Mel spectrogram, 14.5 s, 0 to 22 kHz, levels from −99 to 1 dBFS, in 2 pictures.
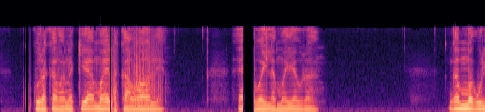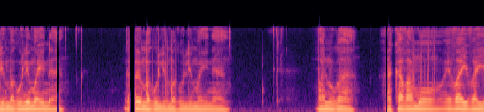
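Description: It's a speech recording over a Bluetooth headset link with two separate problems. The first is unconcealed Bluetooth headset packet loss: short holes with hard, abrupt edges at 0.35–0.49, 1.64–1.78, 3.63–3.81, 8.12–8.16, 9.21–9.30 and 13.05–13.08 s. Lost packets between headset and phone were replaced by silence or an idle pattern rather than patched over. The first two are scattered dropouts over about 135 ms, so they sound chopped and crackly. The one at 3.63 s is a solid 0.17 s gap. The second problem is processor overload crackle, a gritty tearing at 1.88–2.72, 9.47–9.91 and 13.46–13.79 s. The processor kept missing deadlines on very small buffers, well under a millisecond each, and replayed stale audio each time. The first burst is the densest, with around a hundred misses. The mSBC wideband codec underneath adds only light graininess.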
